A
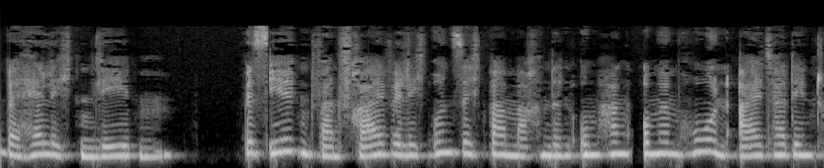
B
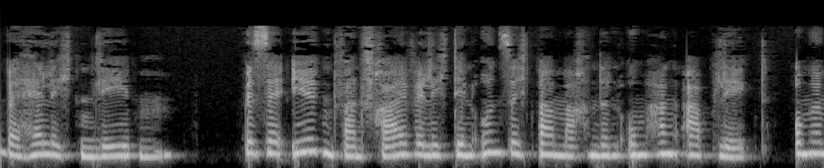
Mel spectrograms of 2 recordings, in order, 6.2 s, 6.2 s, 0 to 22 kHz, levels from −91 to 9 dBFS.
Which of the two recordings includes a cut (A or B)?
A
